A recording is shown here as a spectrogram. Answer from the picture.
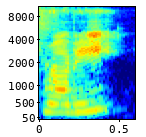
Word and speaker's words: Ravi: his hand up yes ravie Miss beam says I notied she says his name right for the first time with the accent on the second syllable could you tell please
